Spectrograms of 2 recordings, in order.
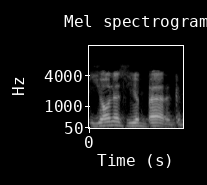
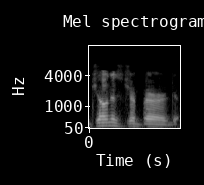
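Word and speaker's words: Jonas Jeberg: Uh, Jonas, he's he's uh Danish, so it's uh the way they say is Jonas Yubberg, but Jonas Jabberg is how I say it in in American.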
